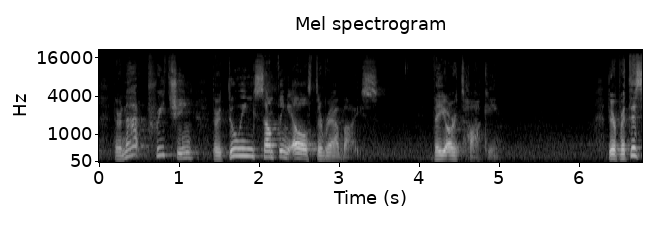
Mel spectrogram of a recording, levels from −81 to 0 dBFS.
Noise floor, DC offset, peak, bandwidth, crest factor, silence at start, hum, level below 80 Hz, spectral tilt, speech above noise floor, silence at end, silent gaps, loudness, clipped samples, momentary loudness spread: -63 dBFS; under 0.1%; -14 dBFS; 18 kHz; 20 dB; 0.2 s; none; -88 dBFS; -3.5 dB/octave; 31 dB; 0 s; none; -32 LUFS; under 0.1%; 16 LU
